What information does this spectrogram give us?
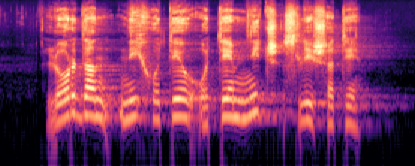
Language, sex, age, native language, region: Slovenian, female, 30-49, Slovenian, Savinja region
